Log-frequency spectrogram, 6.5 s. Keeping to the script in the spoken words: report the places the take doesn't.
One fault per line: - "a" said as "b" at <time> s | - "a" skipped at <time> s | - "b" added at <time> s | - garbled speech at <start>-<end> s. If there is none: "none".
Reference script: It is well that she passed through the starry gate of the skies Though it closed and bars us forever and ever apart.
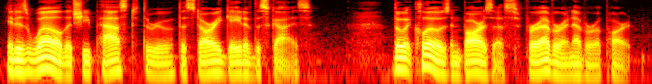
none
